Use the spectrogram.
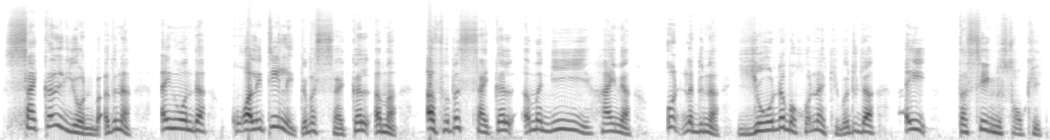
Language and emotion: Manipuri, angry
